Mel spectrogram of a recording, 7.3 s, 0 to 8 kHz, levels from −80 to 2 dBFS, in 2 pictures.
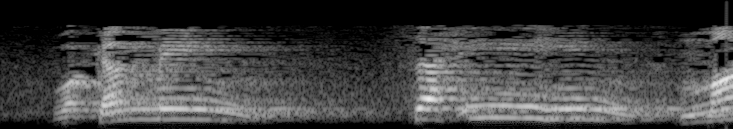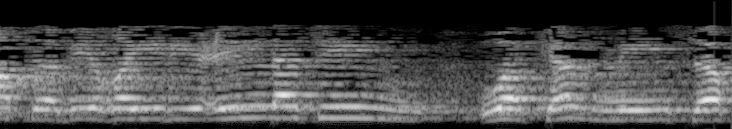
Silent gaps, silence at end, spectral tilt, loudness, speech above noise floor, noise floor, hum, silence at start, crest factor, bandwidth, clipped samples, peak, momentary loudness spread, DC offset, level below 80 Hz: none; 0 s; -5 dB/octave; -18 LUFS; 25 dB; -43 dBFS; none; 0.25 s; 18 dB; 4.5 kHz; under 0.1%; 0 dBFS; 14 LU; under 0.1%; -86 dBFS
